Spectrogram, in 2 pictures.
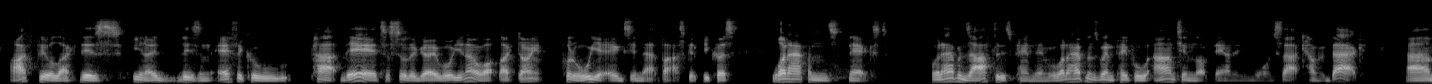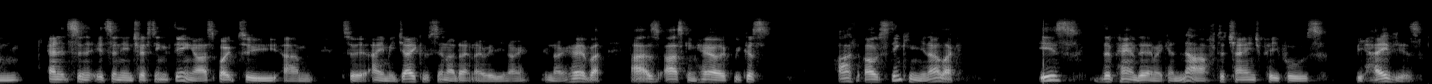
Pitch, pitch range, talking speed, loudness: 100 Hz, 95-110 Hz, 195 wpm, -28 LUFS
